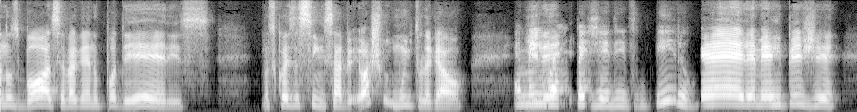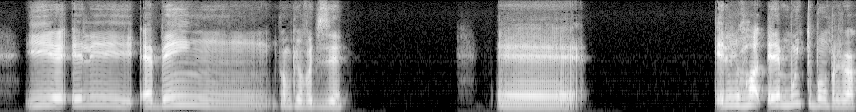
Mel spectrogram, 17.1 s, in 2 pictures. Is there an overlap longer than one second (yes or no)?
no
